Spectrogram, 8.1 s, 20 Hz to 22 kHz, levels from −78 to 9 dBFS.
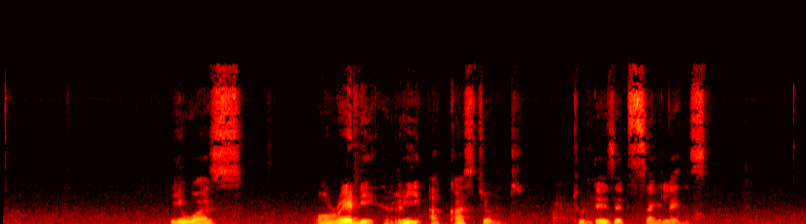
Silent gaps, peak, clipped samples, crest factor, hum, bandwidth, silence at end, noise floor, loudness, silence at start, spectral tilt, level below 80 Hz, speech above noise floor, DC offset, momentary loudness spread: none; -2 dBFS; under 0.1%; 24 dB; none; 16 kHz; 1 s; -54 dBFS; -24 LUFS; 1.7 s; -6 dB/octave; -62 dBFS; 31 dB; under 0.1%; 18 LU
